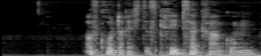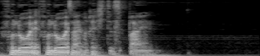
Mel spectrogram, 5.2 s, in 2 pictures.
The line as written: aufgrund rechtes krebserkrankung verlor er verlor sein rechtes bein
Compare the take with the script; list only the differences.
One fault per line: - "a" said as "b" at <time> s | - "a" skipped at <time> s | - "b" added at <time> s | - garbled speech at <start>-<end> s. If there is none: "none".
none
